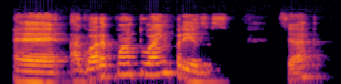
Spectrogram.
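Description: With a dark, mellow tone, a man speaks at a fairly slow pace using lively intonation. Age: 20s. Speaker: investment advisor. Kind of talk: interview. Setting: video call.

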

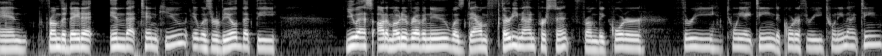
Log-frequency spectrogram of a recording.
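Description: A man speaks in a high pitch at a fairly slow pace. His intonation stays fairly even. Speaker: podcast host. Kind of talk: solo podcast monologue about Tesla news. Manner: informal, hesitant, self-correcting with fillers.

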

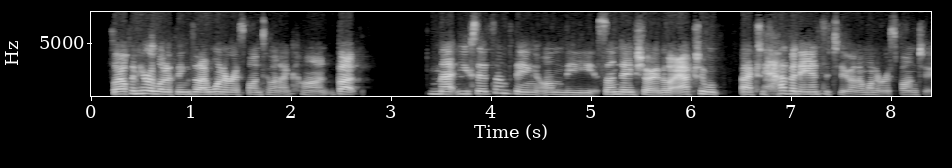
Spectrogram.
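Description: A woman with an Australian accent talks very fast at a fairly high pitch. Her loudness swings a lot. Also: ordinary pitch variation. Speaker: caller. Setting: phone. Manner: fast talker.

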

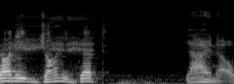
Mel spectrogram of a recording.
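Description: With lively intonation, a man speaks at a fairly high pitch in an unremarkable speaking voice. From Canada. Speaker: podcast guest. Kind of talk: casual chat.

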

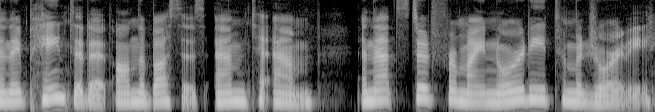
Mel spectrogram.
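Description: In a normal speaking voice, a woman of medium pitch talks at a fairly quick pace with fairly even intonation and very even loudness, the sound dry and close with no echo. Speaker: podcast co-host. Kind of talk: casual podcast conversation.

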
